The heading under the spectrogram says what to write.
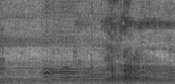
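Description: Several dogs snarl and growl in a dense, continuous tangle, with sharp barks and yips breaking through, fairly loud throughout.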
